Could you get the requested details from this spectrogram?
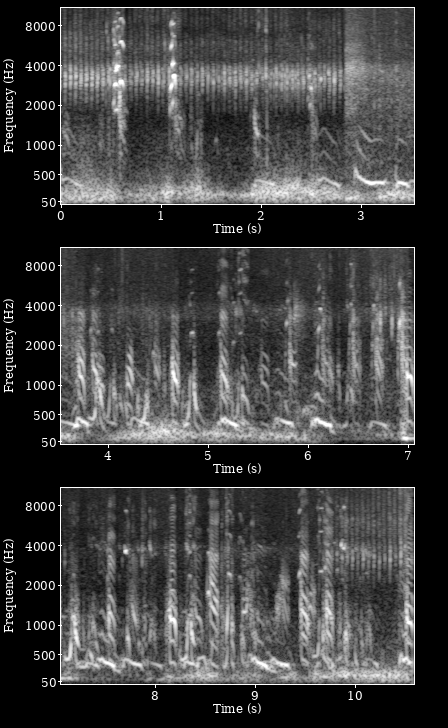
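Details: Several wild sharp-tailed grouse on their spring lek in Montana, heard from a blind: a busy stream of short, clucking and chirping notes that overlap and repeat rapidly, with low wind rumble and some blind noise underneath.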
